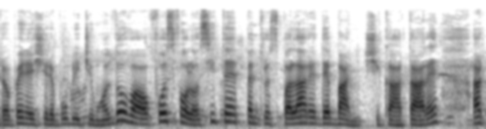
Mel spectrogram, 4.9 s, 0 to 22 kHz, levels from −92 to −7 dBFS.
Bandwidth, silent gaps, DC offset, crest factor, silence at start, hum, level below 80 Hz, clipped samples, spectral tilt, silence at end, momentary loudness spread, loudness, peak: 16 kHz; none; under 0.1%; 16 dB; 0 s; none; -62 dBFS; under 0.1%; -5 dB/octave; 0 s; 8 LU; -23 LUFS; -6 dBFS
